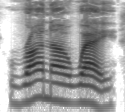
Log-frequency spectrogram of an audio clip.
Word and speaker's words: runaway: speed before taking off so the first word has three syllables run away and the second word has just two syllables Runway completely different meanings okay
